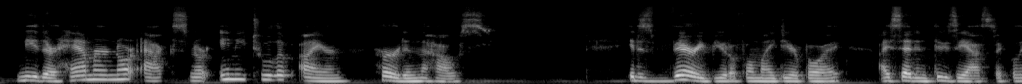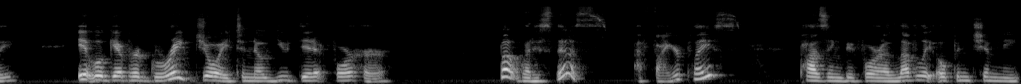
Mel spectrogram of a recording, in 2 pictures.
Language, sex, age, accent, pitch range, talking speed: English, female, 40-59, American, 145-190 Hz, 140 wpm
